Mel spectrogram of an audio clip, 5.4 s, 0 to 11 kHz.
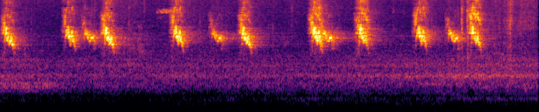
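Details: House sparrow fledglings in May 2020 give clusters of quick chirps, often two or three in rapid succession, then short pauses, high and bright against a quiet steady background.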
